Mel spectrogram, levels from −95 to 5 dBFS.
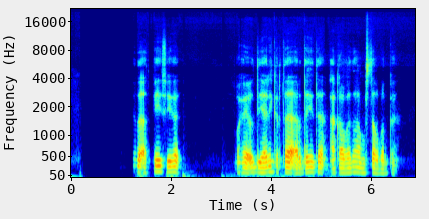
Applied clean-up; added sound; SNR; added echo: neural mask model DeepFilterNet 3.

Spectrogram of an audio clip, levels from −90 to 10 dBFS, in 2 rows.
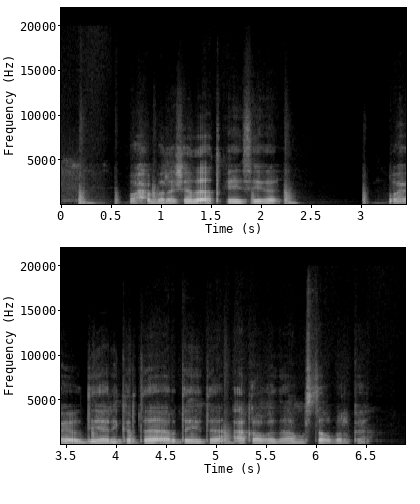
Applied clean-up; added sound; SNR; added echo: neural mask model RNNoise.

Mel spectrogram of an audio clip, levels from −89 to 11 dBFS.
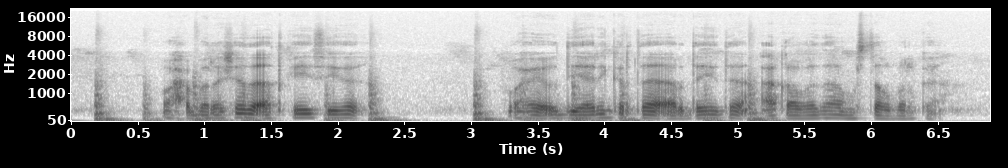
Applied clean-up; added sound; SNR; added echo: none; Knock / Wood; 12 dB; none.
